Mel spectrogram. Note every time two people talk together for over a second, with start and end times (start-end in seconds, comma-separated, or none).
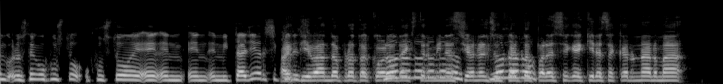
3.8-5.4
